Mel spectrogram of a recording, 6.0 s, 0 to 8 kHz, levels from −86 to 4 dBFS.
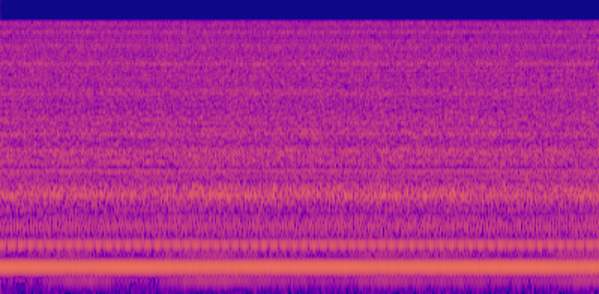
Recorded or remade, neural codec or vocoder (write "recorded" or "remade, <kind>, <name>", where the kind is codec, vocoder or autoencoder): remade, vocoder, Vocos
